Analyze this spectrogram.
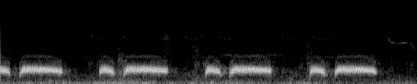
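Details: Spotted dove kept as a decoy bird, giving the 'gù' bowing coo meant to push other doves into cooing: four low phrases, each a short clipped note followed by a long steady hollow coo, about one per second.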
